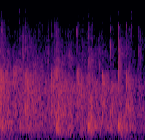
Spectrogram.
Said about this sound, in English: Come on, that's a hand clap worthy right there, isn't it?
